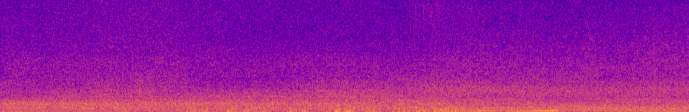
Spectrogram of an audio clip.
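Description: Small waves wash up on a sandy shore.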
